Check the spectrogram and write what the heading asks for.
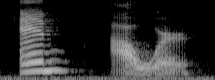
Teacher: Hour começa com H, mas não é pronunciado hour, por isso a gente diz an hour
